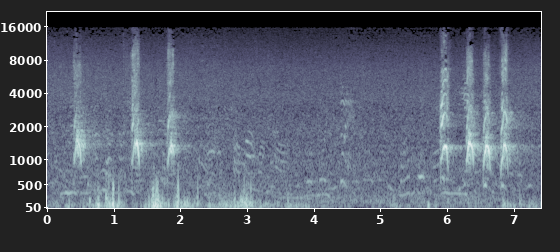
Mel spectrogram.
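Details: Bertha, a Welsh Terrier, at a class III agility run in Rauma on 22 July 2018: three sharp barks, a pause filled with footfalls and background murmur, then a quick burst of four more barks.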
